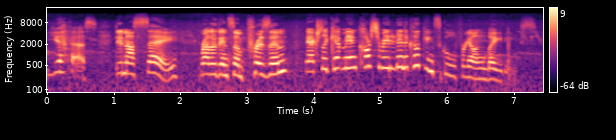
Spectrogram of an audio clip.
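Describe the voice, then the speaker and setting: An actress playing a sharp-tongued but loving frontier wife in a Western game, with a sardonic, plain-spoken manner. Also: female voice, high voice, lively intonation, normal speed, slight background noise. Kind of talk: cinematic Western game dialogue.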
